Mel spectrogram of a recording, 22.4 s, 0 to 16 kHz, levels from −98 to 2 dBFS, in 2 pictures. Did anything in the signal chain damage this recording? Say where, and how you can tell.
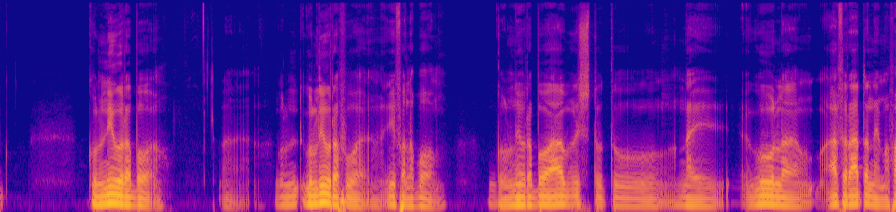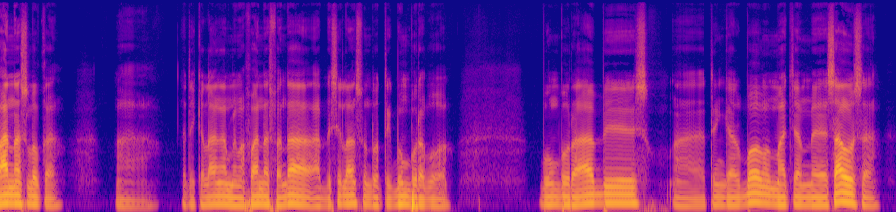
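No, nothing in the signal chain damaged this speech recording. No stage along the path, from capture to playback, leaves anything audible on the sound.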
